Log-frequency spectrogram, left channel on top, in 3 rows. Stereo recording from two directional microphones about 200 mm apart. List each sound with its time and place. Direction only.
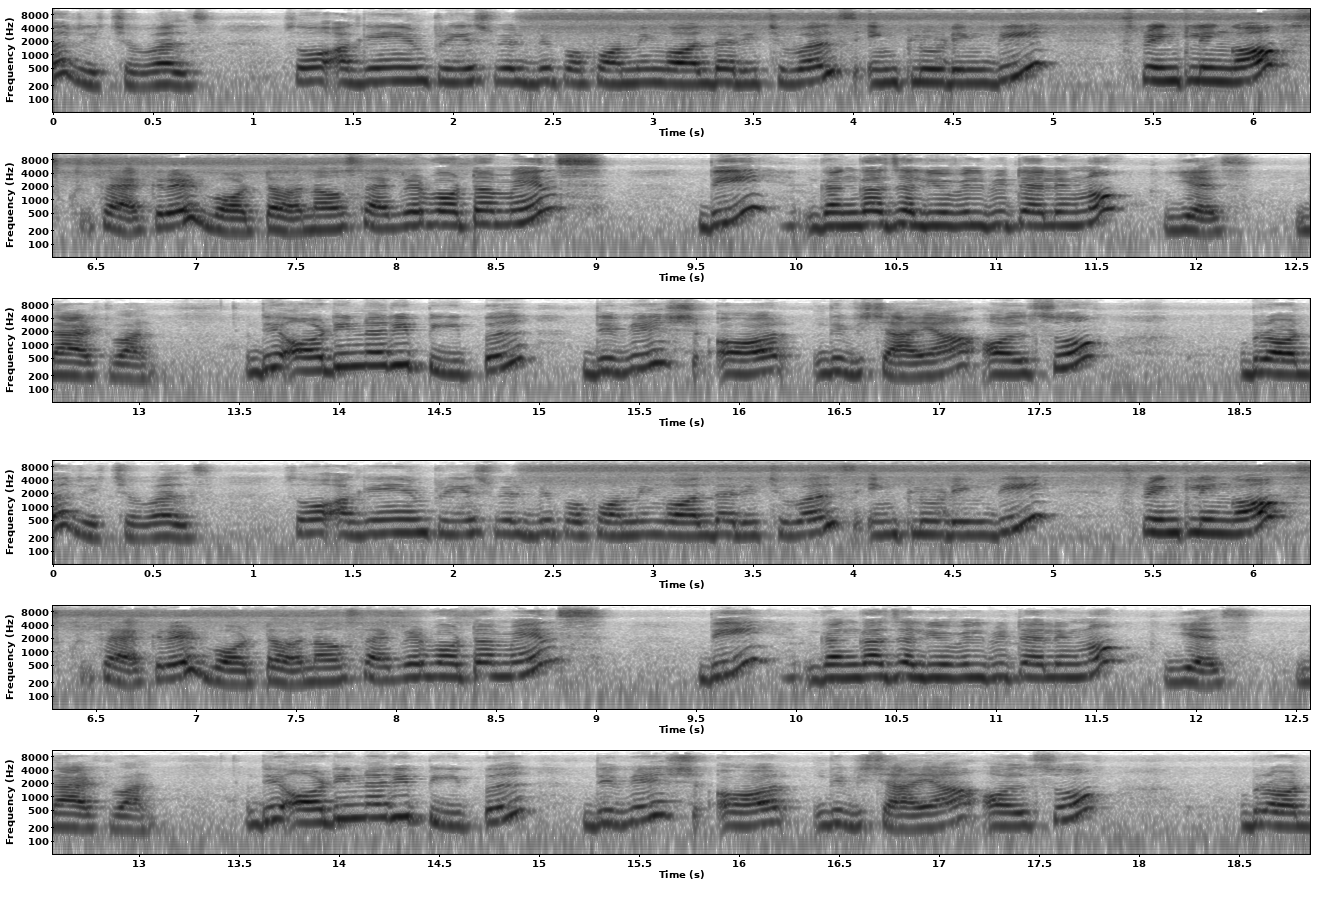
0.0 s a woman's voice: 45° left (ahead or behind)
